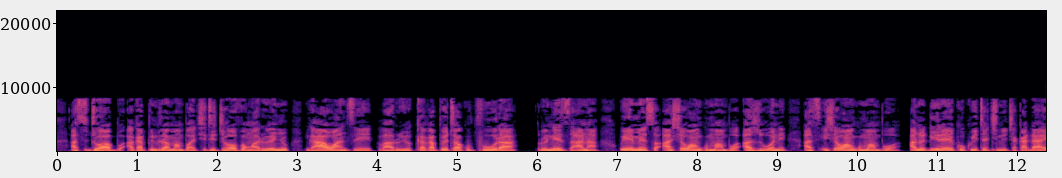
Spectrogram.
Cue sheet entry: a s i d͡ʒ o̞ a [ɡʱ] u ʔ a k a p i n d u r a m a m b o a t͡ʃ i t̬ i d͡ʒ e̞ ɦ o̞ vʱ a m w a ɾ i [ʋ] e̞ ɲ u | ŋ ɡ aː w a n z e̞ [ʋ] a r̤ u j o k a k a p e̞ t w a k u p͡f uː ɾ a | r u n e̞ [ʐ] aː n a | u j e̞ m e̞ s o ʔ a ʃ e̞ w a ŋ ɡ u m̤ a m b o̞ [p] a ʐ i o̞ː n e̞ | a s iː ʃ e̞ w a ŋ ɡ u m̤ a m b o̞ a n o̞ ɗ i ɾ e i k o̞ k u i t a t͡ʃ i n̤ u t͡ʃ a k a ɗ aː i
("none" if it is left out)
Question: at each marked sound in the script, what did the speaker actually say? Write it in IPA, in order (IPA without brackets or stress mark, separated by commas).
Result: bʱ, w, ʋ, z, ʔ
